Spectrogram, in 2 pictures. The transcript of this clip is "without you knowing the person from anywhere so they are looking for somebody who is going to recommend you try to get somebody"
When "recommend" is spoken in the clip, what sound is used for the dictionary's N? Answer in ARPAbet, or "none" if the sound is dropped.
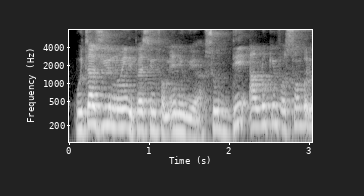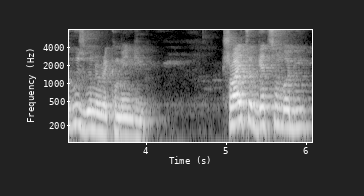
N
